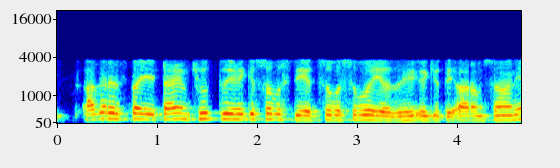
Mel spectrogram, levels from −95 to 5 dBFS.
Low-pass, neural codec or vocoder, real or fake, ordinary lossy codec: 3.6 kHz; none; real; none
